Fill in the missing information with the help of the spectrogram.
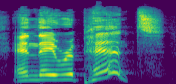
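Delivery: REPENT cracking upward; real accidental puberty squeak; pubescent voice crack. Real, not acted. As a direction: voice breaks high on "repent". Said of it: "Oh, wow, that was like, well, puberty".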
